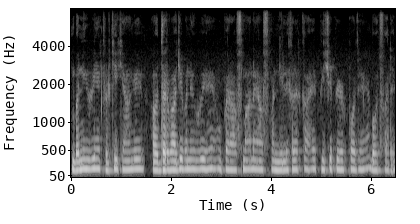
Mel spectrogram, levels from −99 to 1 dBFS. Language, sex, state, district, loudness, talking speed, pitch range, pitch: Hindi, male, Bihar, Samastipur, -27 LUFS, 220 wpm, 155-170 Hz, 165 Hz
